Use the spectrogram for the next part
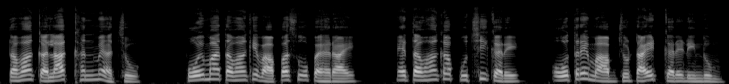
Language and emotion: Sindhi, neutral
